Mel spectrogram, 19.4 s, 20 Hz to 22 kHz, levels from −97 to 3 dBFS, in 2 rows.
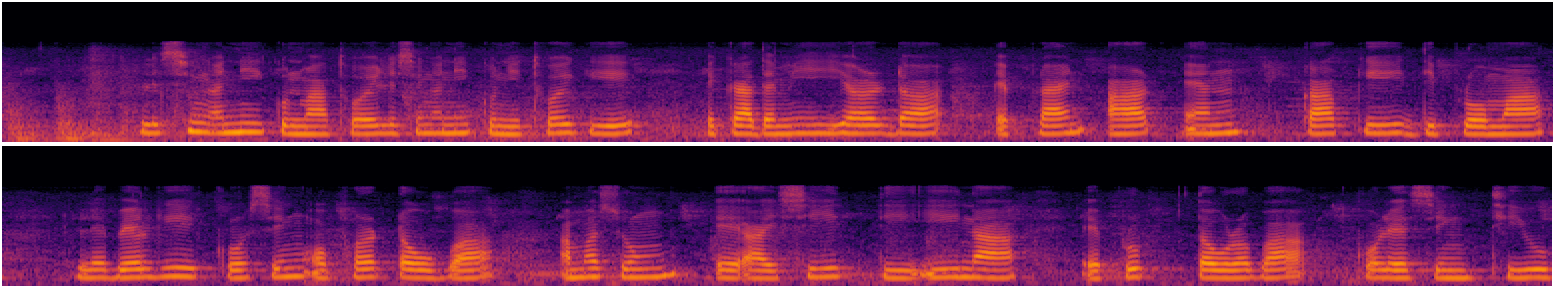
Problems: none marked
